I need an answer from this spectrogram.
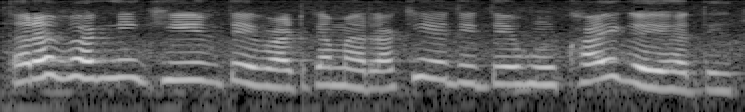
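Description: A woman voicing a kindly, motherly female cobra spirit in a folk tale, speaking softly and comfortingly. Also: high voice, moderate pace, a little hiss or hum, close to an everyday voice.

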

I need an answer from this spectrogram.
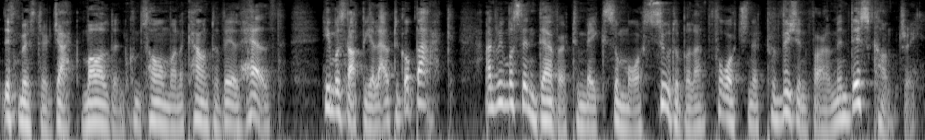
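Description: A man's voice: medium pitch, big pitch swings, moderate pace, voice pushed up. A man reading an audiobook, voicing a kindly, cheerful older male schoolmaster. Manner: cheerful, warm-hearted.

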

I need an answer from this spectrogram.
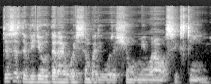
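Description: Sitting in a bare-walled room at home under a ceiling fan, a young Ghanaian man vlogs to a distant webcam, his medium-pitched, darkish voice carrying a Ghanaian accent. His reflective monologue is slow and halting, peppered with rhetorical questions and "right?", and the room echoes.

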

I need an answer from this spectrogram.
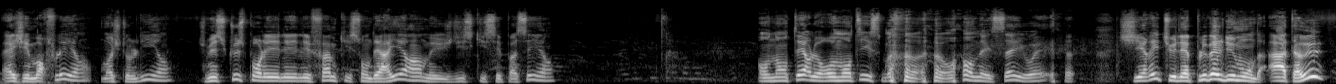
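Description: An older man talks casually to his stream chat as he plays. His voice sits a little high for a man. He is jovial and chatty, laughs often and keeps dropping little fillers. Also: animated, moderate pace, dry recording. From Corsica. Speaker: livestreaming gamer. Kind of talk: casual livestream chat with viewers.

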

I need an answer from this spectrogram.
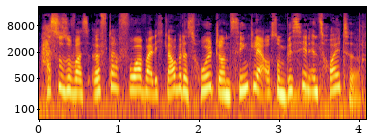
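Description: Her voice sits high and moves a little fast. She's a podcast host interviewing an author on an outdoor roof terrace, chatty and casual, enthusiastic to the point of gushing, and often self-correcting. Terrace ambient noise fills the background.

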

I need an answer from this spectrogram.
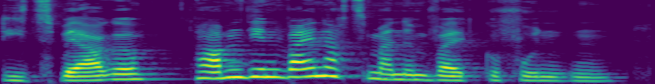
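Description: A woman voicing a whiny, ever-freezing male snowman in a storybook reading, with a high wailing voice. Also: very animated, unhurried, mellow.

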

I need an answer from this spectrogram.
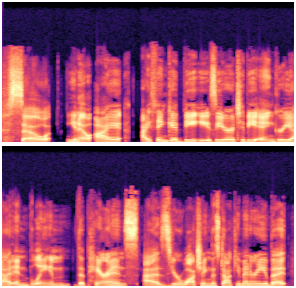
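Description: A woman hosts a mystery podcast and talks through a true-crime case in a relaxed, conversational way. She fills her sentences with "like" and "you know" and speaks straight to her listeners. Her voice sits at an ordinary middle pitch and sounds dry, with no room echo. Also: clear, resonant tone. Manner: chatty, frequent "like" and "you know" fillers; conversational, addresses listeners directly. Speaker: podcast host. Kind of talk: casual true-crime storytelling.

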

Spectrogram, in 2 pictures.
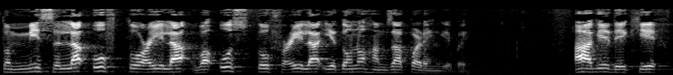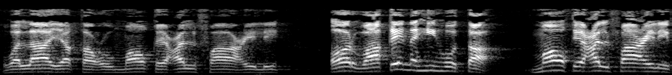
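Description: A man's voice: fairly high pitch, a bit bright, dull audio. A man from Pakistan with a Pakistani Urdu accent, giving a classroom lecture on Arabic grammar, reciting Arabic terms and asking his students questions. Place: religious school classroom.

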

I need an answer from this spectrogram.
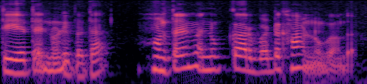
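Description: A man's voice: high-pitched, a little fast, gravelly, a little mellow, muffled recording. A man playing a tearful old village father who complains that his family mistreats him. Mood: complaining. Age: older. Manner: complaining, weepy.

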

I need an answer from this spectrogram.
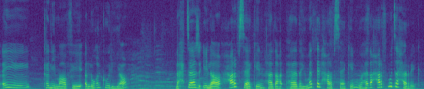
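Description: A woman teaching an online language lesson, explaining slowly and patiently, stretching key words and pausing to think. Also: a little high, a little hiss or hum.

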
